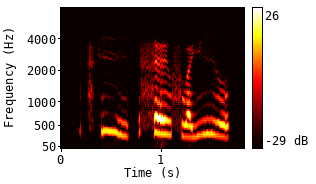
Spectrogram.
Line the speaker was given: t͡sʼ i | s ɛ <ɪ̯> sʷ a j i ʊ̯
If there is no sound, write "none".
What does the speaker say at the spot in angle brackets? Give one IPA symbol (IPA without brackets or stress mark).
ɪ̯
